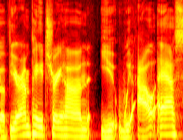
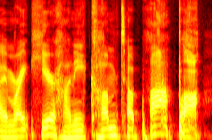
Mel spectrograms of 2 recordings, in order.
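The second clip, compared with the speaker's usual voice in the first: put-on creepy old man voice; 3 semitones lower than usual. Retelling what a man said while patting the seat beside the speaker, creepy old man impression. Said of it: "this little fucking creepy man pats on my seat".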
